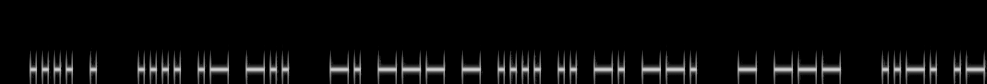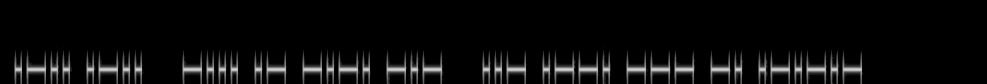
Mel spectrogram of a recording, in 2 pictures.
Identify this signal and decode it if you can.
Morse code, heard as a keyed tone, about 20 wpm, 700 Hz. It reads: HE HAD NOTHING TO FALL BACK UPON.
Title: Sentences from Top 1100 Words 20wpm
